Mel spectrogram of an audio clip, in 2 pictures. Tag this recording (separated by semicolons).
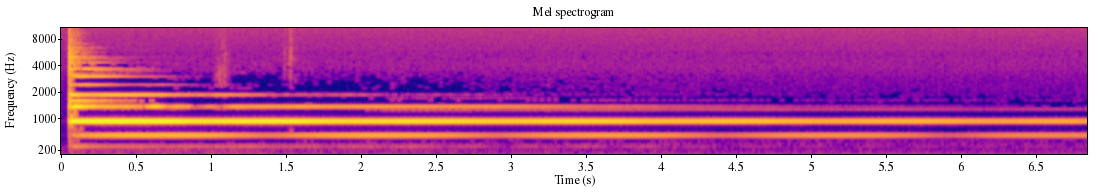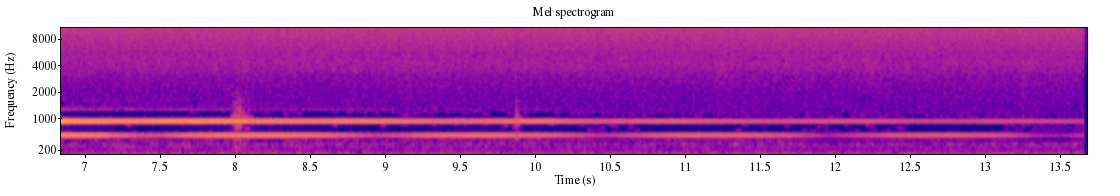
bells; chimes; decca-tree; music; orchestra; sample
